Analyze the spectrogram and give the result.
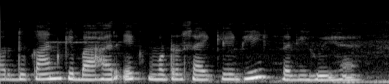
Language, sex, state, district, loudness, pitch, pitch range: Hindi, female, Jharkhand, Palamu, -15 LUFS, 235 Hz, 210-250 Hz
